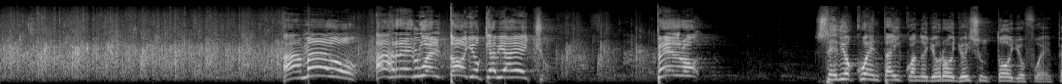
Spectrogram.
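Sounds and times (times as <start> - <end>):
church congregation applauding: 0.0 - 7.1
speech: 2.8 - 5.6, 8.2 - 10.6.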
